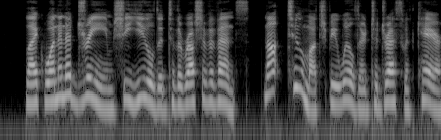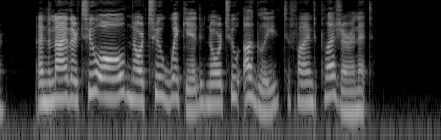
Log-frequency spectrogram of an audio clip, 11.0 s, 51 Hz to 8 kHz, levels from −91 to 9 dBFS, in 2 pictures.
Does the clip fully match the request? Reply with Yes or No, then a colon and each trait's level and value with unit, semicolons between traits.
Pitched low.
No: high, 200 Hz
